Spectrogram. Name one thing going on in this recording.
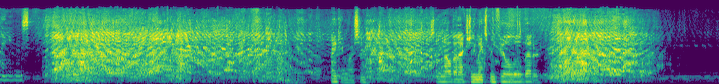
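An elderly man talks.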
